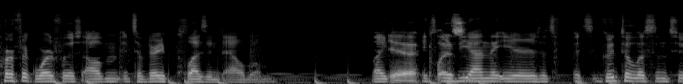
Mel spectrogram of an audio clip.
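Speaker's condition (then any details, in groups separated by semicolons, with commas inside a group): No condition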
